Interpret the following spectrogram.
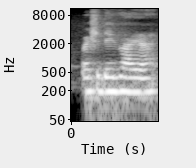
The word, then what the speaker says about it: Vasudevaya: and then the son, when it comes to like the intonation, the way you pronounce the Va. If it's longer, then you're referring to Krishna's father. If it's shorter, Vasudevaya, it's Krishna. So we just have to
